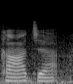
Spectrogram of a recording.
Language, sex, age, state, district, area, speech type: Telugu, female, 30-45, Andhra Pradesh, Bapatla, urban, spontaneous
